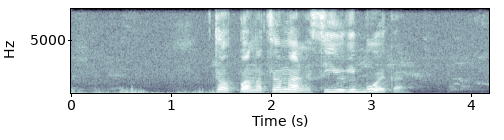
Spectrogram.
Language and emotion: Russian, angry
